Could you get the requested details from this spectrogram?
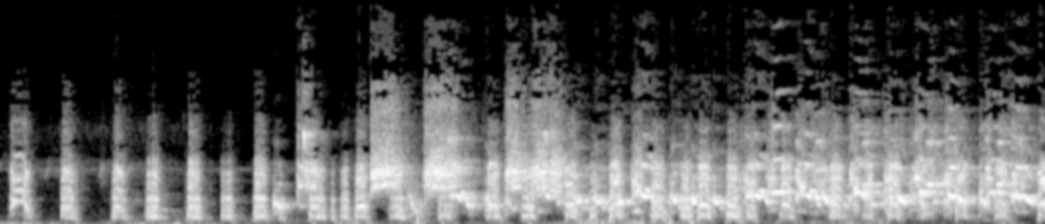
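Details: Chukar partridge pair: spaced, sharp clucking notes speed up into a continuous, harsh, rattling chorus of overlapping calls.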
